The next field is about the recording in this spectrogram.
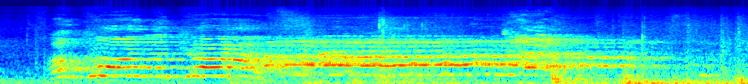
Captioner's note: activist screams; gross person yelps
